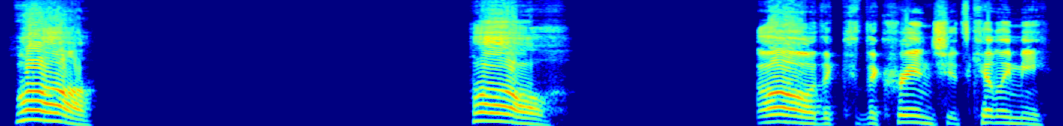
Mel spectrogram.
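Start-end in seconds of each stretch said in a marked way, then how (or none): 0.1-5.6 drawn-out agonized oh; loud pained groan. Real, not acted. Streamer groans aloud at the cringe clip, loud and pained. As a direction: groan like it physically hurts.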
